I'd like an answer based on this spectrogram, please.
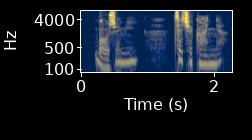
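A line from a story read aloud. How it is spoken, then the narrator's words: Sobbing. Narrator (Ukrainian): схлипнула вона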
